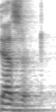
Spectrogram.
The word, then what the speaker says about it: desert: not be confused with desert here the stress is on the first syllable which is death desert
